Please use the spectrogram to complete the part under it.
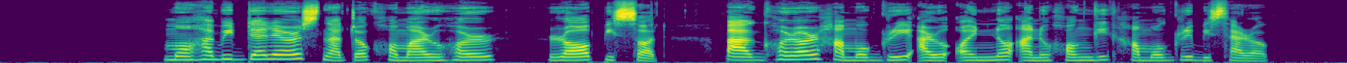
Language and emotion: Assamese, neutral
